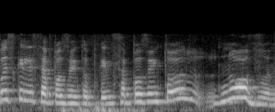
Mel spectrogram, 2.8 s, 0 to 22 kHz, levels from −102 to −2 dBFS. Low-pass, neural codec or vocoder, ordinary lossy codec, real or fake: 7.2 kHz; none; none; real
